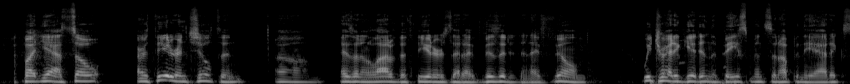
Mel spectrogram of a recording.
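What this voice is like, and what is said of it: Raspy, hoarse voice. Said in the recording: “let me apologize for my throat... I don't have my normal sexy voice... The raspiness is working”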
